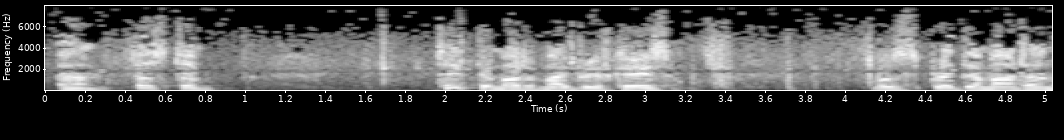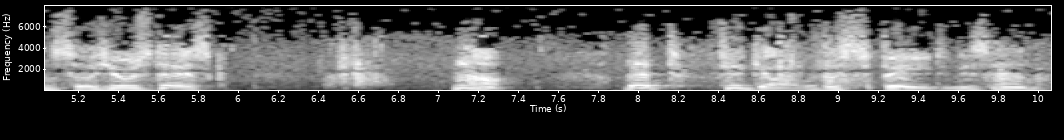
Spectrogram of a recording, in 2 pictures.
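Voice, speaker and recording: An actor playing a shrewd, methodical male police inspector in a 1970s radio drama, speaking in a crisp, polite way. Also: high-pitched. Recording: lo-fi old radio broadcast with hiss.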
